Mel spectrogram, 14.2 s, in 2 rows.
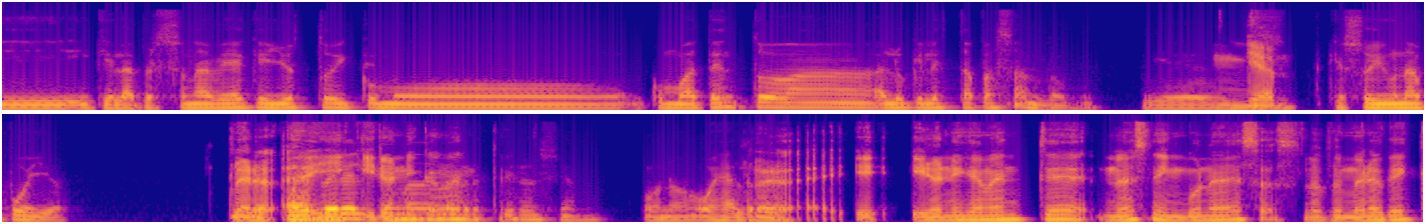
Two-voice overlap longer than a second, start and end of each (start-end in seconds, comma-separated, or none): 8.2-9.7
